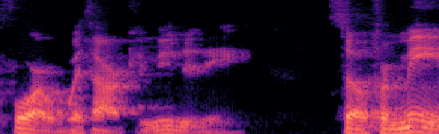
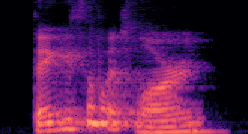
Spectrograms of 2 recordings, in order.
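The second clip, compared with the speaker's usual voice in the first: high voice cracking and breaking on the words; 8 semitones higher than usual. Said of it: "Why did my voice crack?".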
